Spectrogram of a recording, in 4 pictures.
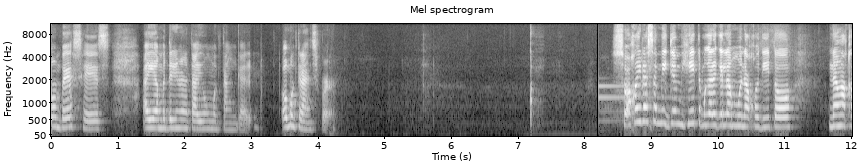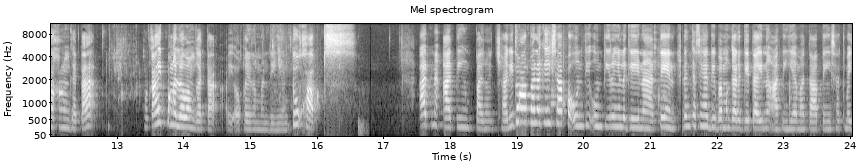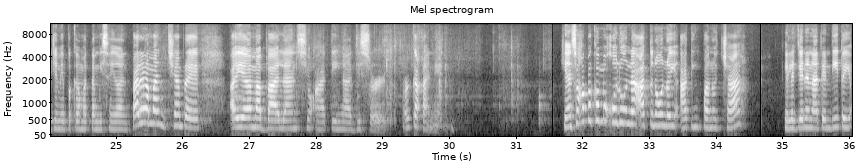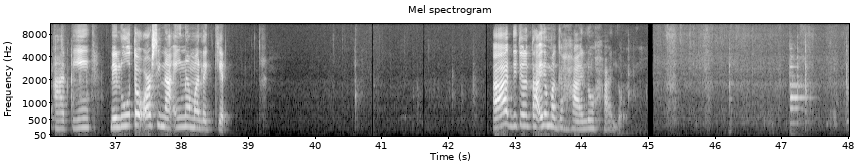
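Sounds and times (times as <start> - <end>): woman speaking: 0.0 - 4.3, 8.4 - 12.8, 13.4 - 16.8, 17.6 - 30.1, 31.7 - 38.8, 42.6 - 44.8
wooden spatula knocking metal pot: 29.1 - 31.6, 47.1 - 48.0
utensil clinking against a pan: 47.1 - 48.0.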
